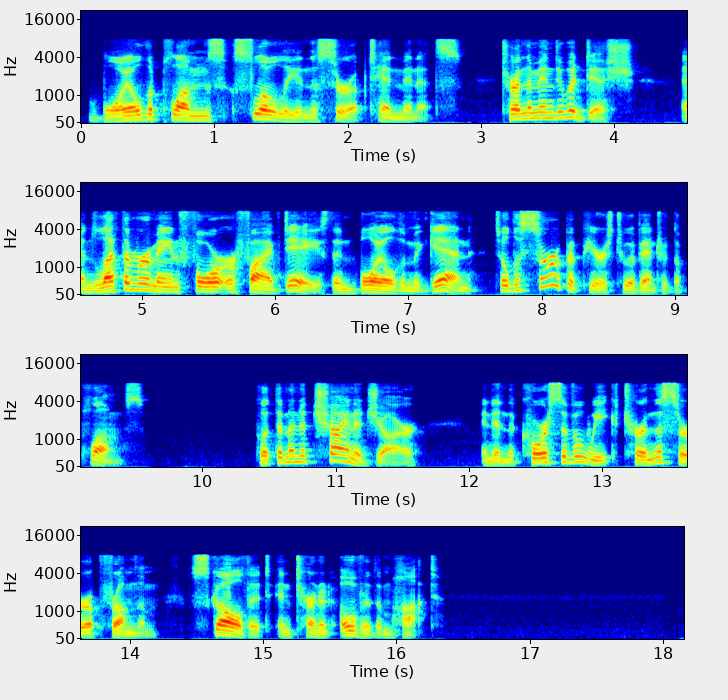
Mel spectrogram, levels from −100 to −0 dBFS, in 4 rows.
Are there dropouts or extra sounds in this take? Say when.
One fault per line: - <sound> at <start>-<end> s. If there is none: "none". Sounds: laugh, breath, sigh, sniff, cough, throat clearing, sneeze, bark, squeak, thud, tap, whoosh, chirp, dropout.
none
